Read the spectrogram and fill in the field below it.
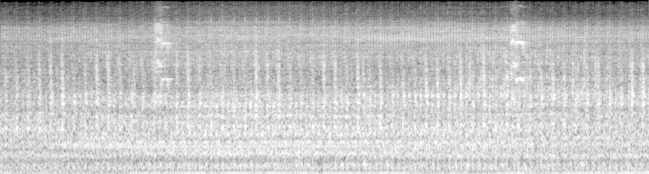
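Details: Idling CHT engine with a sharp, regular knock about three per second, source not pinned down; valves already adjusted, timing belt replaced and bottom-end clearance checked, owner still unsure of the cause.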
